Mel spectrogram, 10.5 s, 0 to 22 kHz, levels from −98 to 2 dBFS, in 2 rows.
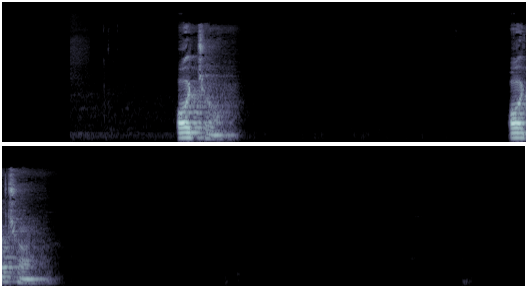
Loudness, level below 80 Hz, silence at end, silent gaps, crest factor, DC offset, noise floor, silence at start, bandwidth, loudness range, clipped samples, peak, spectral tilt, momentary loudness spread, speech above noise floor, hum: -28 LUFS; -80 dBFS; 4.8 s; 2.67-3.12 s, 3.27-3.46 s, 3.68-3.72 s, 3.85-4.02 s, 4.15-4.34 s, 4.45-4.49 s, 4.58-5.05 s; 26 dB; under 0.1%; -85 dBFS; 1.75 s; 12 kHz; 8 LU; under 0.1%; -12 dBFS; -4.5 dB/octave; 16 LU; 58 dB; none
